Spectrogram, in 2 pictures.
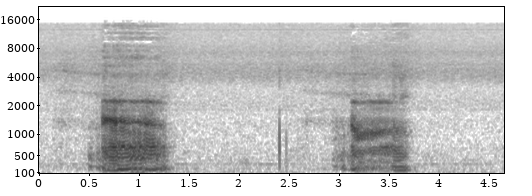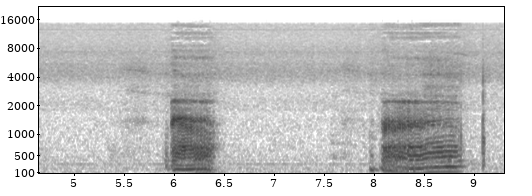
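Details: Sleeping dog snoring loudly, four long, rough, rasping snores that sound like a cow, roughly one every two and a half seconds, with near silence between them.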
